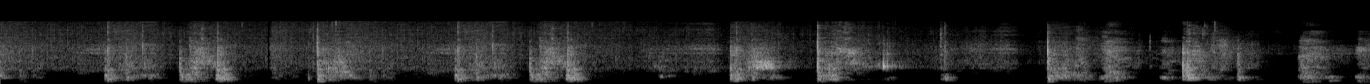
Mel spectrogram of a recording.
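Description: Wooden spatula stirring and tossing fried potato sticks through a thick sauce in a nonstick wok, in irregular scraping strokes about once a second. A light sizzle from the pan's leftover heat with the gas off dies down as the stirring goes on.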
